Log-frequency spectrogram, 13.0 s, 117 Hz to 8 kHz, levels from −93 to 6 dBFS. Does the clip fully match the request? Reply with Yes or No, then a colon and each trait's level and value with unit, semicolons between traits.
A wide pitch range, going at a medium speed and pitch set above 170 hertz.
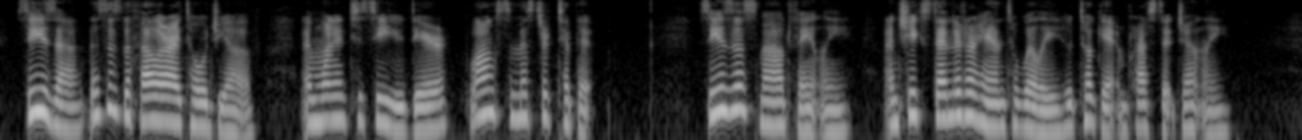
Yes: wide, 6.3 semitones; average, 165 wpm; high, 190 Hz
